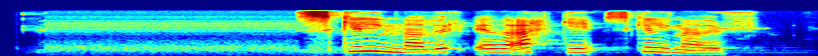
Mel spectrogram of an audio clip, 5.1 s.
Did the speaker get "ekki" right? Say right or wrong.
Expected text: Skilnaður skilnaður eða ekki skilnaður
right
